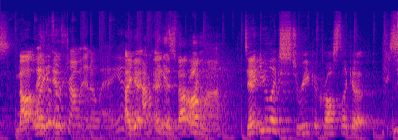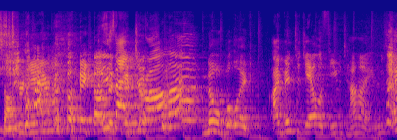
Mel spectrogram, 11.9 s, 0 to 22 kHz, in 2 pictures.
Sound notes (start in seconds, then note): 5.9 laughing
